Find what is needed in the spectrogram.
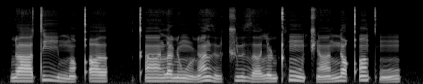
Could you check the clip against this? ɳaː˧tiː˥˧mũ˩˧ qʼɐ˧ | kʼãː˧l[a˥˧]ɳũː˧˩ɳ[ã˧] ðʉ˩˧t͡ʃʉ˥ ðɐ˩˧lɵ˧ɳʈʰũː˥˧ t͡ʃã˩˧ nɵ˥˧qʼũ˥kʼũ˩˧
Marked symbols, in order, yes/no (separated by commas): no, no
